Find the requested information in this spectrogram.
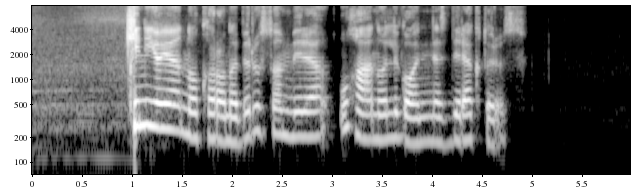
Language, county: Lithuanian, Vilnius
